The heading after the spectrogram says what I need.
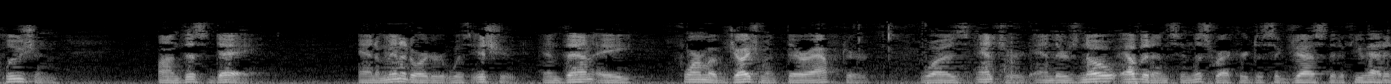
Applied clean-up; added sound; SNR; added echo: none; none; none; none.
